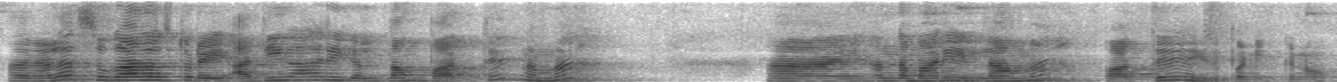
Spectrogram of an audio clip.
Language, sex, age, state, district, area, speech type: Tamil, female, 45-60, Tamil Nadu, Salem, rural, spontaneous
